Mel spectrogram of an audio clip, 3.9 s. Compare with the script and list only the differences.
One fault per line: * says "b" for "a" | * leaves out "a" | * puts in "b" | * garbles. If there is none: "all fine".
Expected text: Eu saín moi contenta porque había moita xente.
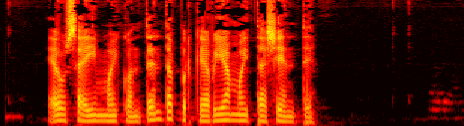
all fine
